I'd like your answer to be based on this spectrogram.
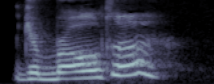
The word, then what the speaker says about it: Gibraltar: How do you say that? Hold on a second. That's not how you say that. – Gibraltar? – Yeah, that's correct.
